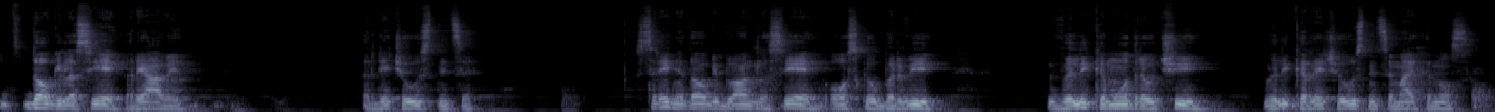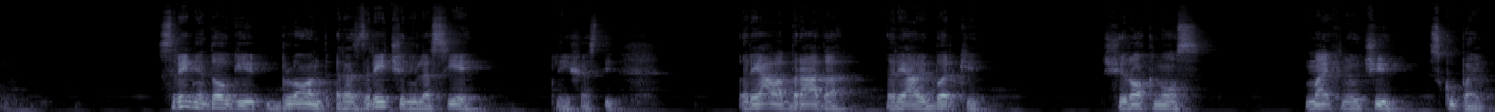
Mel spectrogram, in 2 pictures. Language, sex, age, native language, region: Slovenian, male, 30-49, Slovenian, Gorenjska region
